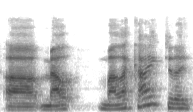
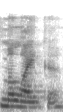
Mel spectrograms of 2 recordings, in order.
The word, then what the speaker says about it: Malika: Malachi? I think I said it wrong. It's Malika. Like I like a Malika.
